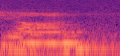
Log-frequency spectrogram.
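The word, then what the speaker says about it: Yang: the Yong which is why ang but it's pronounced Yong there's Wu which is w u and then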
